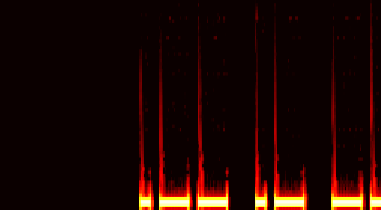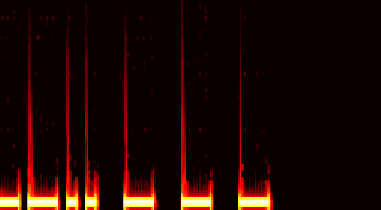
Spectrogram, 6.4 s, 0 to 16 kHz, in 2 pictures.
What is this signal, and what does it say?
Morse code, heard as a keyed tone, about 15 wpm, 700 Hz. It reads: WA8TTT
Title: USA Call Signs - 6 Characters - 8x Character Spacing - 15wpm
